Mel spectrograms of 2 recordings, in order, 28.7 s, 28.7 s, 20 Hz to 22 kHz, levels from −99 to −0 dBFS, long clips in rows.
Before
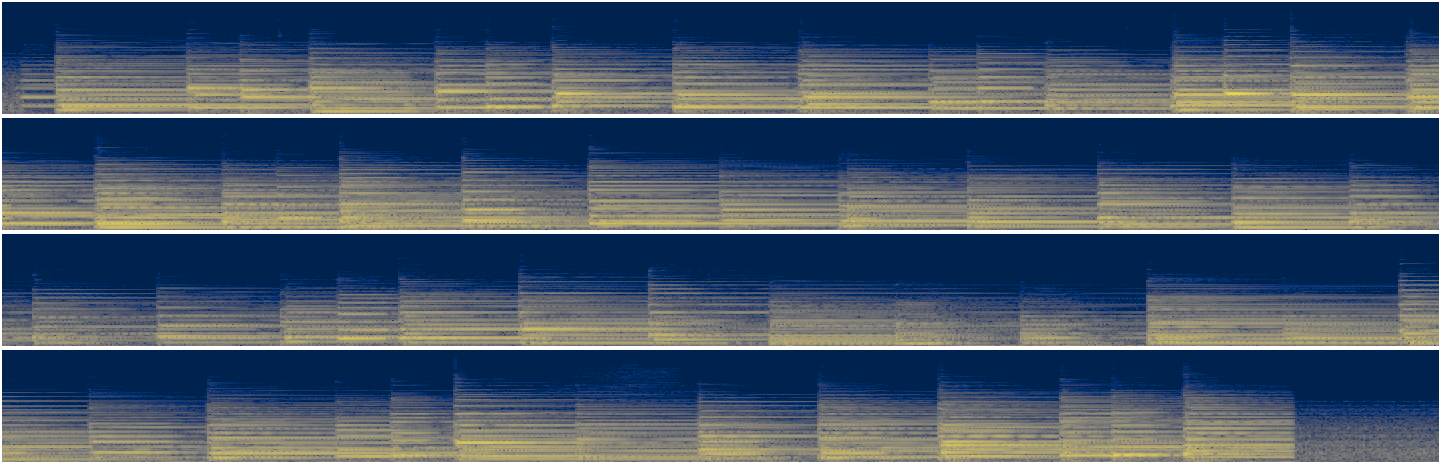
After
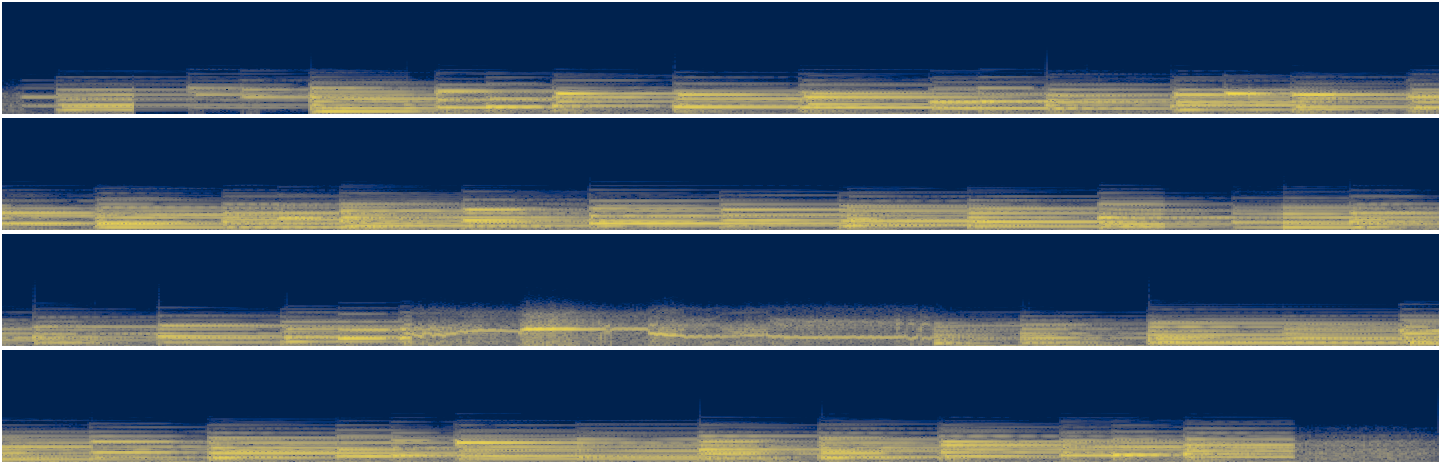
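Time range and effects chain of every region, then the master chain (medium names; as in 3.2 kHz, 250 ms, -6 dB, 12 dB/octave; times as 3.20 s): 0.66–1.55 s: high-pass 1.4 kHz + treble shelf 2.5 kHz +10 dB + overload inside the chain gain 22.5 dB
6.24–6.67 s: low-pass 2 kHz + tilt shelf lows +3.5 dB, about 1.5 kHz + doubling 34 ms -11 dB
13.00–13.60 s: feedback comb 320 Hz, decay 0.17 s, mix 80% + compression 3:1, threshold -32 dBFS + small resonant body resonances 450/710/2600 Hz, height 8 dB, ringing for 95 ms
16.42–19.04 s: formants replaced by sine waves + tilt EQ +4 dB/octave + sample-rate reducer 1.8 kHz, jitter 20%
whole clip: elliptic low-pass 730 Hz, stop band 70 dB; dynamic bell 320 Hz, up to -3 dB, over -37 dBFS, Q 3.6; level rider gain up to 12 dB; trim -1 dB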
